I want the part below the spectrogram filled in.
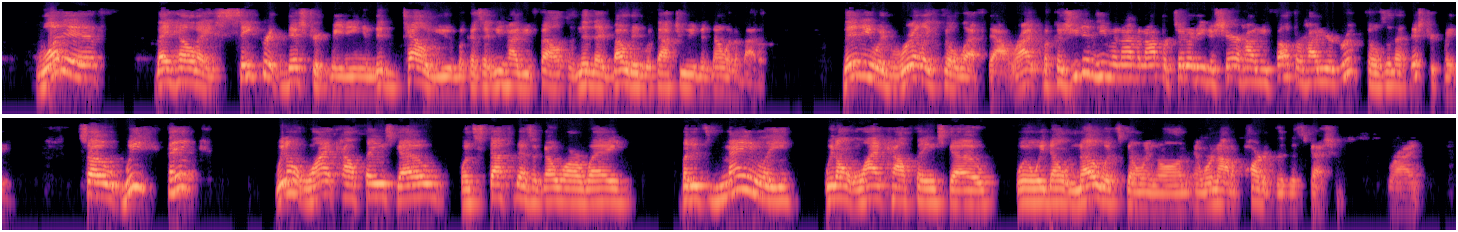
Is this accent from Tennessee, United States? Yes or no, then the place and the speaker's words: yes; Tennessee, United States; it should be abundantly clear that I'm not from New Jersey. I'm from the great state of Tennessee, which is the southeast of the Bible Belt.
